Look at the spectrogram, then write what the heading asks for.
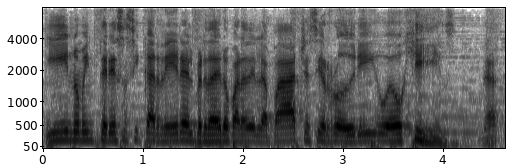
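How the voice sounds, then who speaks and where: A man's voice: a little high, steady tone, fast talker, fairly bright tone, faint music behind. A man with a Chilean accent hosting a radio history show, lecturing informally in a blunt, opinionated, colloquial way full of rhetorical and tag questions.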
